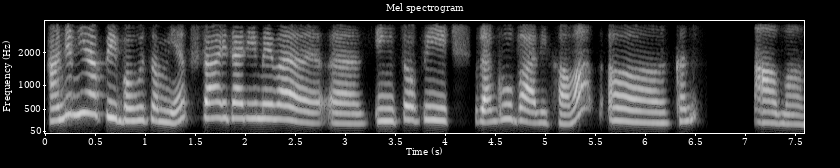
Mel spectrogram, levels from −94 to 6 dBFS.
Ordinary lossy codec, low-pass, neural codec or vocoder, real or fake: none; 3.6 kHz; codec, 24 kHz, 0.5 kbps, DualCodec; fake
